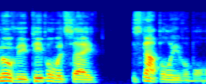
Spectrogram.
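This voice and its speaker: With a Philadelphia accent, a man speaks at a moderate pace against a quiet background. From Philadelphia, US. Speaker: former judge, district attorney candidate. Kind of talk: interview.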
